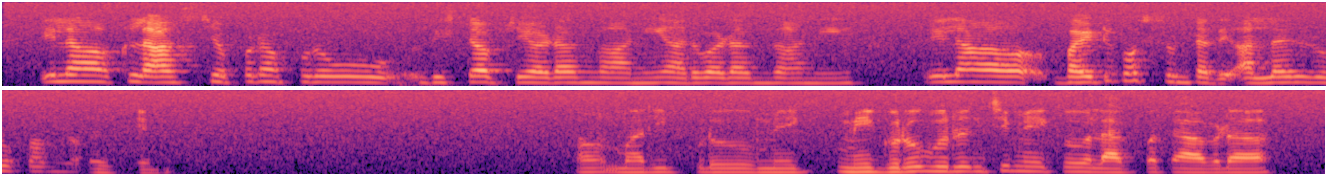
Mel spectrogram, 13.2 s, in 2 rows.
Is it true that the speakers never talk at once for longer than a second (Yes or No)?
Yes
